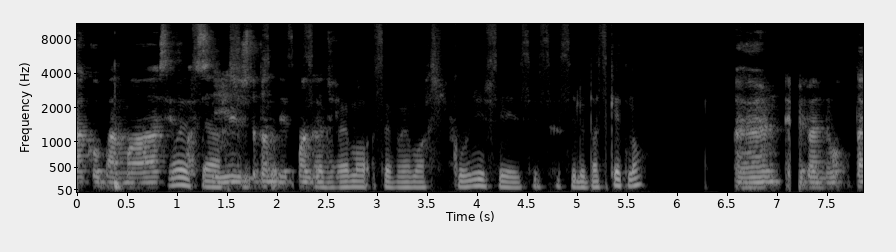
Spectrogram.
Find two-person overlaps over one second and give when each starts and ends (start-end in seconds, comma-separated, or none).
0.9-2.7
